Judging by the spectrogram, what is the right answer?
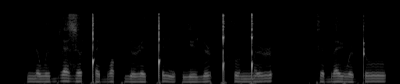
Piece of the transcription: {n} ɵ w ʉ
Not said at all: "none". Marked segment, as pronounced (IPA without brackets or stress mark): n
